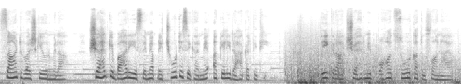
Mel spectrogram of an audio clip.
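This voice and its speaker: A woman's voice: fairly low pitch, a little slow, music in the background. A woman giving dramatic scripted narration of a horror story.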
